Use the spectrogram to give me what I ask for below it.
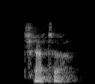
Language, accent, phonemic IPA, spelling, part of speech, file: English, Southern England, /ˈtʃætə/, chatter, noun / verb, LL-Q1860 (eng)-chatter.wav
- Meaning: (noun) 1. Talk, especially meaningless or unimportant talk 2. The sound of talking 3. The vocalisations of a Eurasian magpie, Pica pica 4. The vocalisations of various birds or other animals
